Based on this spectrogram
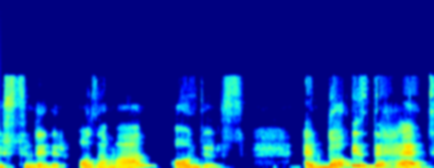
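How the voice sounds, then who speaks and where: A woman's voice with very wide pitch swings. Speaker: teacher. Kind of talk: tutorial.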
